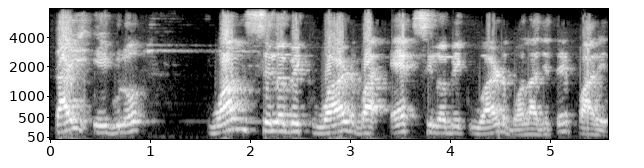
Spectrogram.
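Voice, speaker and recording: Guy teaching english on a livestream, high voice, keeps asking if it's clear, dull muffled sound. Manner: repeats points, checks understanding with questions. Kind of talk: livestream lesson. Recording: echoey room, dull lo-fi sound.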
